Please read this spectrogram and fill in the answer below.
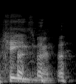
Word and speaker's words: Kezmond: Yeah, he said Kezmond. That's how you say my name, Kezmond.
